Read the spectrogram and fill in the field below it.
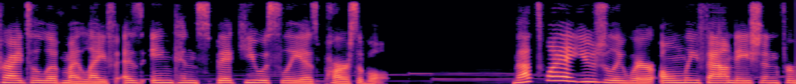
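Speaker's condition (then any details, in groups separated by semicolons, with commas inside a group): No condition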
